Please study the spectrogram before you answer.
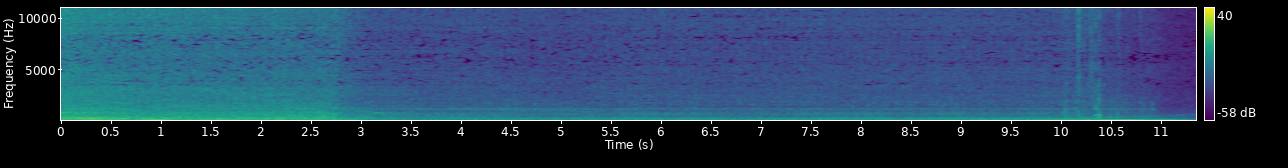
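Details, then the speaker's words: Honda Beat FI scooter, started on the electric starter after the battery fault behind its weak fuel pump pressure was found; a loud burst of revving settles into a steady, even idle, no knocks or misses. "Double starter, coba lagi ya. Oke, enak ya."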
